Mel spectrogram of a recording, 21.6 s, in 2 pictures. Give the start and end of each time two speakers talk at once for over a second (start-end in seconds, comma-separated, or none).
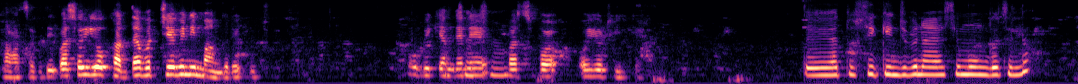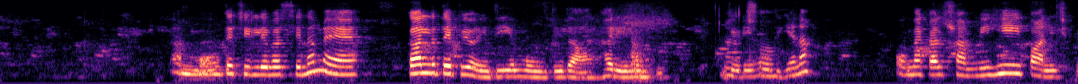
none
